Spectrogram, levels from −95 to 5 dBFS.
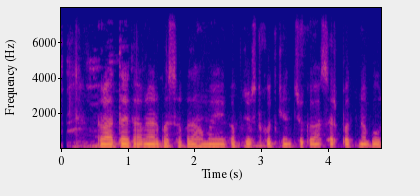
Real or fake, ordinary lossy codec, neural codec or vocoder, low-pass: real; Opus, 32 kbps; none; 7.2 kHz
